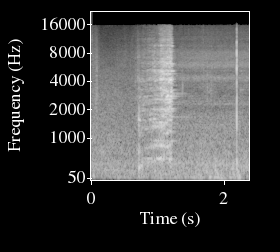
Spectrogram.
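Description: A short scraping rasp, about half a second long, a little over half a second in, over faint steady hiss.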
